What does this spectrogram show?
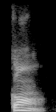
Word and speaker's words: quand: On va pratiquer question avec le mot interrogatif quand. Quand. La U et la 2 ne se prononcent pas.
